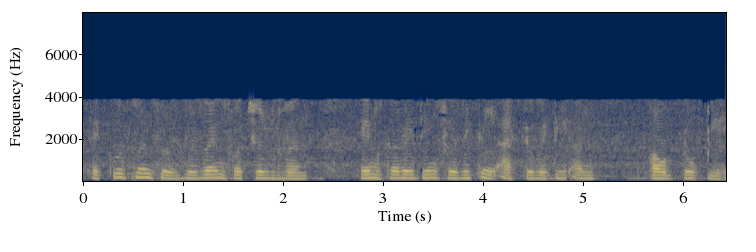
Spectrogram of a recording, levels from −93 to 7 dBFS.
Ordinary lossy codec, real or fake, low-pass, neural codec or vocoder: AAC, 16 kbps; fake; 7.2 kHz; vocoder, 22.05 kHz, 80 mel bands, HiFi-GAN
